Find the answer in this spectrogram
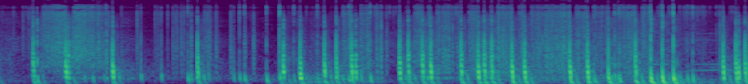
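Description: Fireworks bursting overhead: a series of sharp bangs and crackles with hissing between them. The bangs come thicker and faster about three seconds in.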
